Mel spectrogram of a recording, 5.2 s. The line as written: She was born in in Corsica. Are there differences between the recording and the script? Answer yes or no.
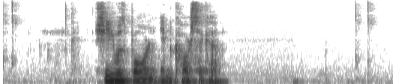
yes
